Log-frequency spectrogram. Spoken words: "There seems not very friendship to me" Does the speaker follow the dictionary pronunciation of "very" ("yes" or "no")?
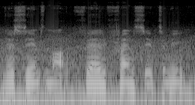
no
